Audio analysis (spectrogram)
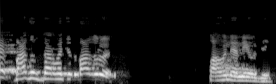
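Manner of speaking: ordinary talk, nothing marked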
